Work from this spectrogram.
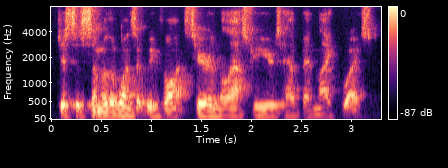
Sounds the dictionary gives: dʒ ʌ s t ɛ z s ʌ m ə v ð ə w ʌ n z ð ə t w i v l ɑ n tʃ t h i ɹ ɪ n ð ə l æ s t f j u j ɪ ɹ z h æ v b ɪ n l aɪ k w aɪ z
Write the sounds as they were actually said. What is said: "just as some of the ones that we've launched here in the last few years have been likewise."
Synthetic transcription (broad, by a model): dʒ ʌ s t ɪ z s ʌ m ə v ð ə w ʌ n z ð ə t w i v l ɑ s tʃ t h i ɹ ɪ n ð ə l æ s t f j u j ɪ ɹ z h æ v b ɪ n l aɪ k w aɪ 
